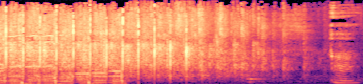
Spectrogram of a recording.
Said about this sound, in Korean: 네, 따뜻한 박수를 한번 격려할까요?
